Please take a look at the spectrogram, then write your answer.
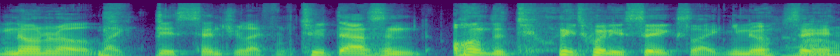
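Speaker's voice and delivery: usual speaking voice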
